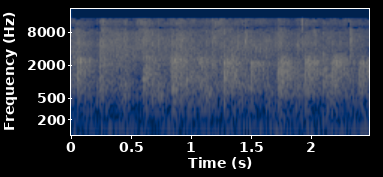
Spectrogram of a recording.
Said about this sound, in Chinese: 阿们的拍手，把荣耀给神。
